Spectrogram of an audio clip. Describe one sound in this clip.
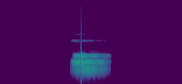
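A short electronic tone beeps once.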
